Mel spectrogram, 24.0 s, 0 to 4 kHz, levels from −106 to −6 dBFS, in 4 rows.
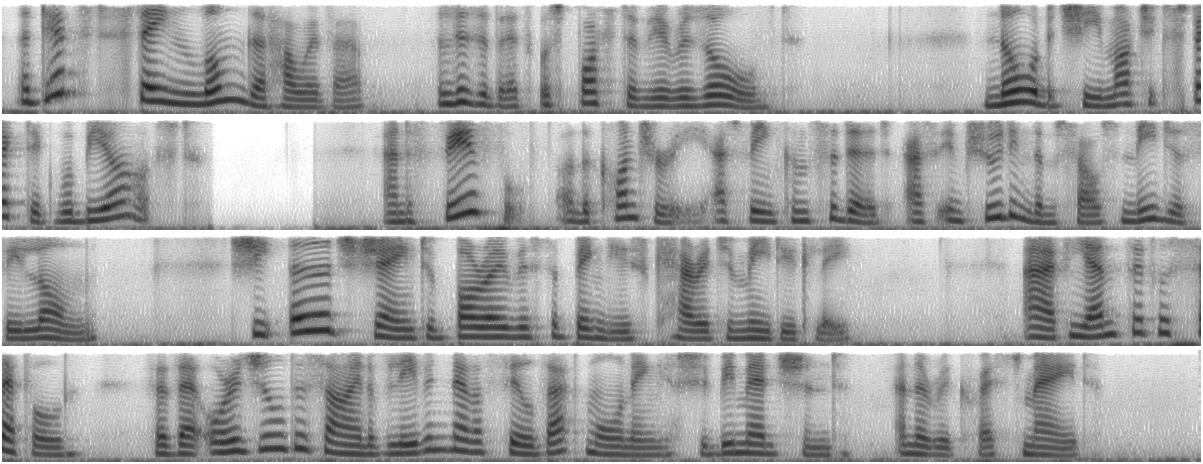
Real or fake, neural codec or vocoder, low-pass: fake; codec, 24 kHz, 0.9 kbps, WavTokenizer, large speech release; 3.6 kHz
